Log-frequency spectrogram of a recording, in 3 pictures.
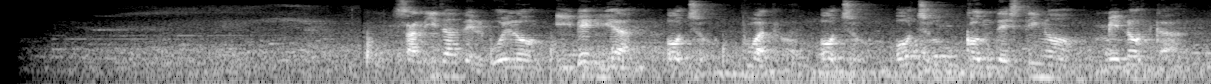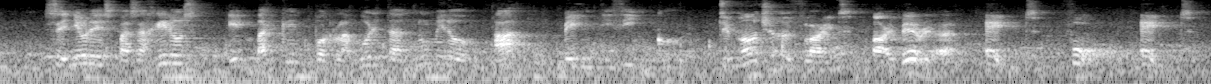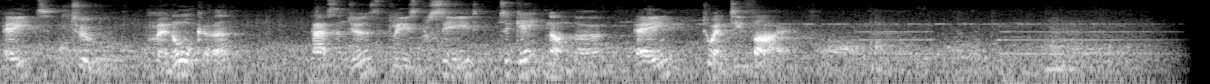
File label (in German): Flughafen Ansagen Mallorca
